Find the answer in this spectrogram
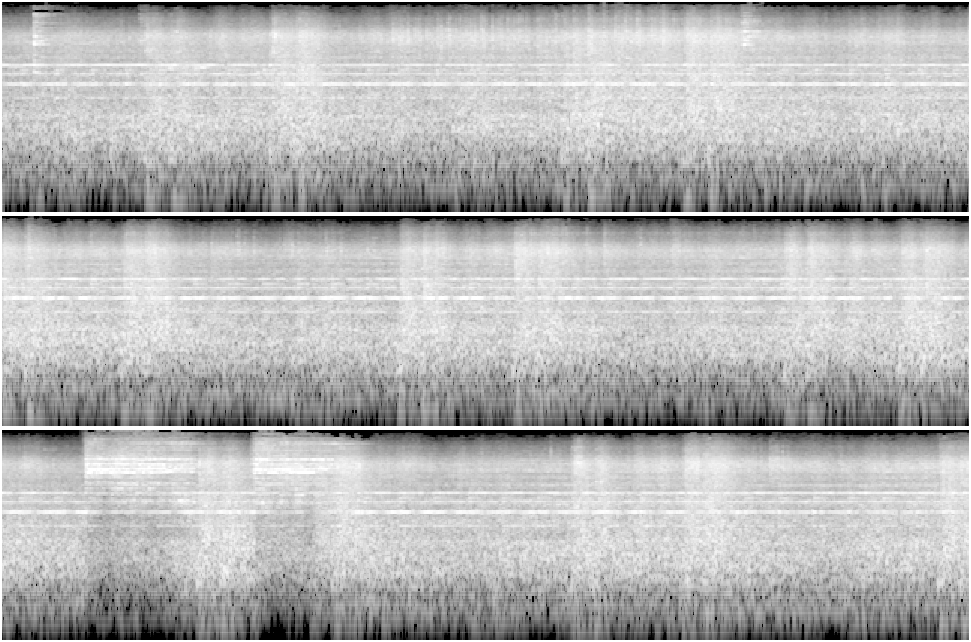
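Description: Union Pacific autorack freight cars rolling past: a steady rumble of steel wheels on rail with repeated clicks over the rail joints, and a continuous high squeal from the wheels. About twenty seconds in, two short, sharper and higher squeals stand out.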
